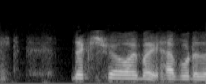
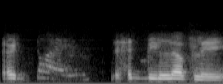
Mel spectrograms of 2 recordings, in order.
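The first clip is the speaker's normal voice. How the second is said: slow, drawn-out, put-on British accent. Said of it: "Did he go into a British accent now?".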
